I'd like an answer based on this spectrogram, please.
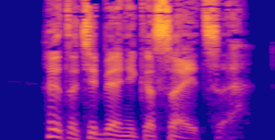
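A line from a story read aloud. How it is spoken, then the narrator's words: Rude, then coughing. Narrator (Russian): грубо ответил он и тут же закашлялся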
